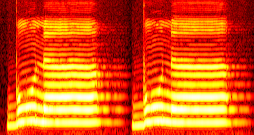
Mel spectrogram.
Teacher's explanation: بو میں نہیں کھینچ رہے، نا میں کھینچ رہے۔ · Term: الف مدہ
